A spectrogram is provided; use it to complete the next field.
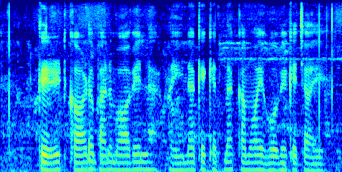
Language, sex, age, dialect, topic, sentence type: Magahi, male, 56-60, Central/Standard, banking, question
